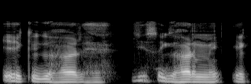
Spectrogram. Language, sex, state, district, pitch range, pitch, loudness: Hindi, male, Bihar, Patna, 115-130 Hz, 120 Hz, -20 LUFS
